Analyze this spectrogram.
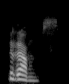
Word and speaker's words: crumbs: What do we call crumbs? The B is silent here.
